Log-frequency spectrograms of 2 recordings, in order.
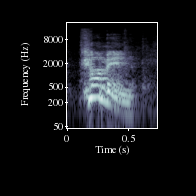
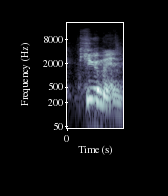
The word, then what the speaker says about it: cumin: my other favorite spices come in as I used to call it in high school and I guess still now cumin for those of you who care about proper enunciation but here it is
